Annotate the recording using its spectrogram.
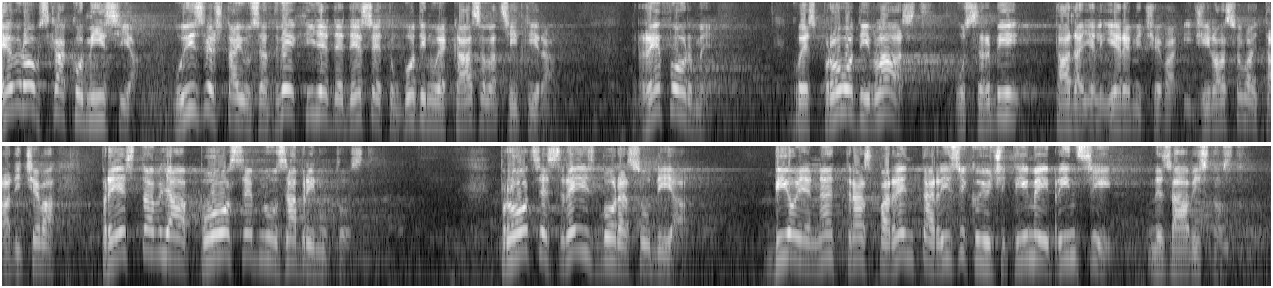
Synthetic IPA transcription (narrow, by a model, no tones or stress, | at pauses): e̞ʋɾo̞ːpskako̞misija̰uizʋje̞ʃt̪ajuzad̪ʋeːxiʎad̪e̞d̪e̞se̞t̪uɡo̞d̪inuje̞kaːzalat̪sit̪iːɾa̰n | ɾe̞fo̞ɾme̞̰ | ko̞je̞spɾo̞ʋo̞d̪iʋlˠaːst̪usr̩bijit̪ad̪ajelḭje̞ɾe̞mit͡ɕe̞ʋa̰ʔḭd͡ʒilaso̞ʋait̪ad̪it͡ɕe̞ʋa | pɾe̞t̪st̪aʋʎapoːse̞bnuzabɾinut̪o̞̰st̪ | pɾo̞ːt̪se̞sɾeizbo̞ɾasud̪ija̰ | bio̞je̞net̪ɾanspaɾe̞nt̪anɾizikujut͡ɕit̪iːme̞ipɾint̪sipne̞zaːʋisno̞st̪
